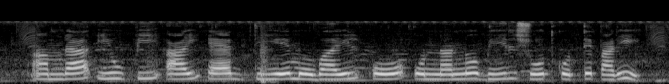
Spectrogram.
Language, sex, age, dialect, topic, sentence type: Bengali, female, 25-30, Standard Colloquial, banking, statement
